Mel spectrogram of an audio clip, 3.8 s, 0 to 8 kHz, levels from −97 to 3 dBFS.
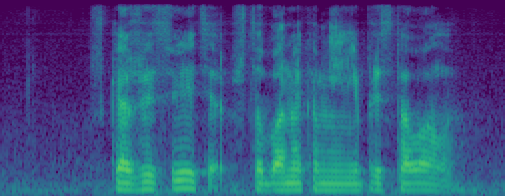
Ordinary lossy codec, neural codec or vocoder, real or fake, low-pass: none; codec, 44.1 kHz, 7.8 kbps, Pupu-Codec; fake; 7.2 kHz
